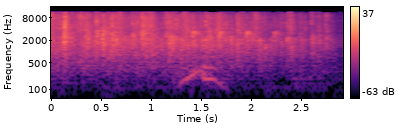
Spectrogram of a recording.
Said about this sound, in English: So could you give yourself a round of applause? All right, good job.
